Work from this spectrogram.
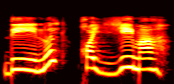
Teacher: या पर तशदीद है तो या को सख्ती से पढ़ना है, हरकत को जल्दी पढ़ेंगे।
